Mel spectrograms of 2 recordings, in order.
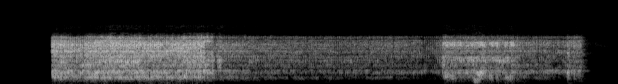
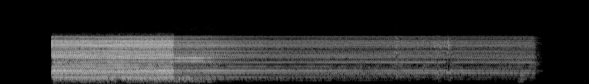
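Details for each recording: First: Sensor recording of high-voltage equipment with a dense hissing crackle and sharp sparking pops, the arcing of a discharging defect that the algorithm classified as partial discharge (PD). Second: Partial discharge monitoring recording from a voltage transformer (VT) in a chamber: steady even electrical buzz with thin high tone, no crackling; classified as noise at 21 dB, magnetic noise from transforming electricity. Transformer magnetic hum.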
